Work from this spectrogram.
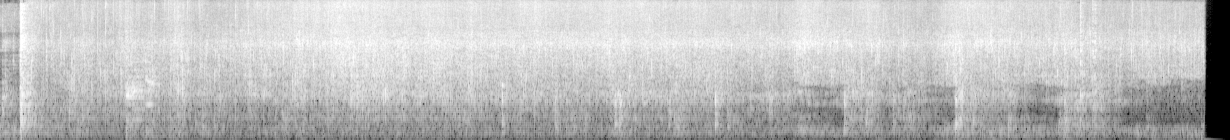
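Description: Onions go into hot oil where garlic has already browned and fry with a steady, fairly loud sizzle, broken by occasional stirring scrapes, for a vegetable curry.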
